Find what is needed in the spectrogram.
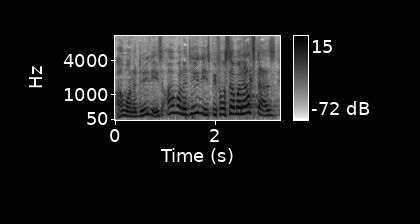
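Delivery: keen, rising urgency; David. Acted. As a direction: itch to go first, building from hushed to high. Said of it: "he was so enthusiastic".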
